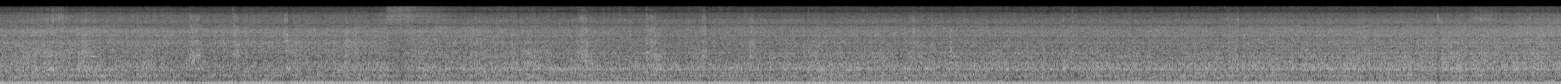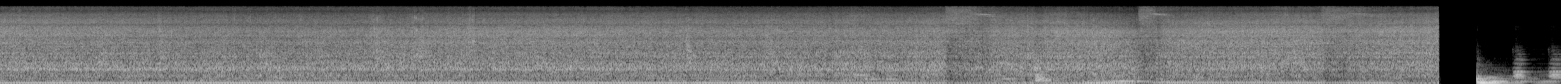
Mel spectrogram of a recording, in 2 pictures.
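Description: Diesel engine of a ready-mix concrete truck running steadily during a pour, a constant low hum under a wide rushing noise. The engine note shifts briefly near the end.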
